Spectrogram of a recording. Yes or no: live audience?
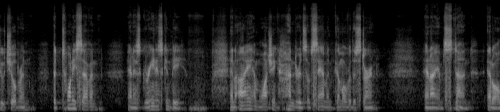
yes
